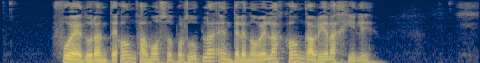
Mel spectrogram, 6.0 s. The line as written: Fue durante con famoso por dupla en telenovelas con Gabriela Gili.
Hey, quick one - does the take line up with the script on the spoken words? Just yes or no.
yes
